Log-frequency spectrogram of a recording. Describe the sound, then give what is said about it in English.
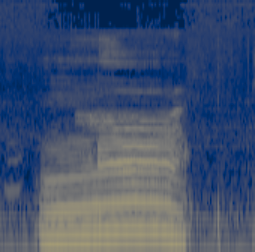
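A person imitates a cow, letting out one long, low, steady moo that lasts about two seconds and rises slightly at the end, fairly loud with no talking around it. “What does a cow say?”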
